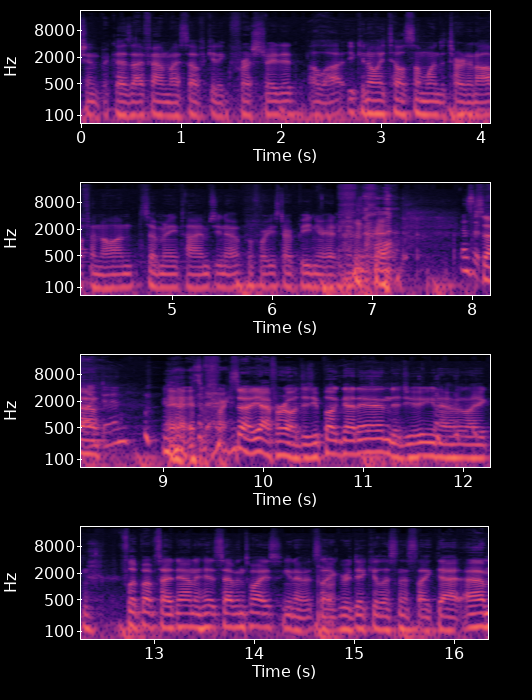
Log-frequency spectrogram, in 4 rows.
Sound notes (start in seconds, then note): 9.7 laughing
